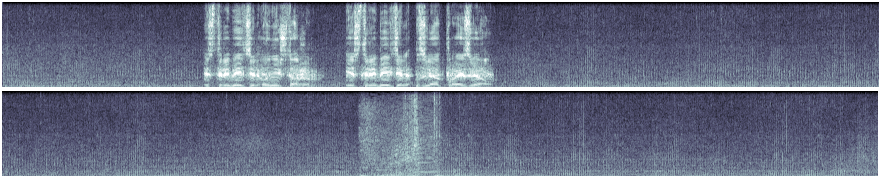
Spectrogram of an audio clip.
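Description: Aircraft engines drone steadily overhead.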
